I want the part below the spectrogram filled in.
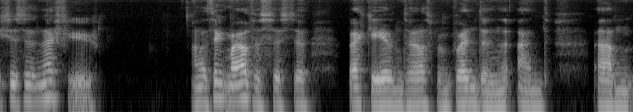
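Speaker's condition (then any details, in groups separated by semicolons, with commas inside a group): Motor neuron disease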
